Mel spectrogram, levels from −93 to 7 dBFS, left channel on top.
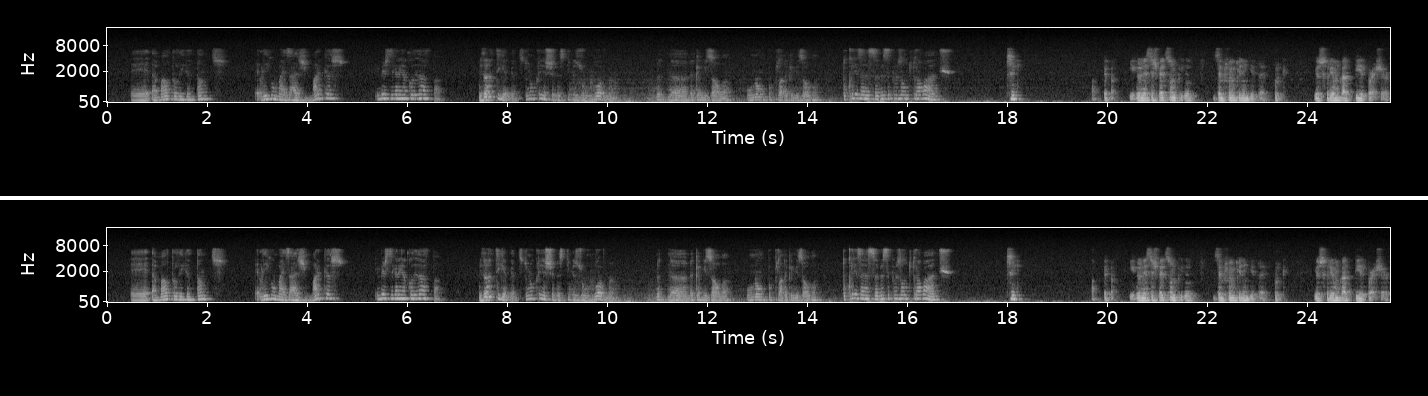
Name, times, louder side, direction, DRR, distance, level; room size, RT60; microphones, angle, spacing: voice 1, 0.5-2.4 3.0-4.7 5.4-6.7 7.5-10.2 11.0-12.5 12.8-14.2 14.8-16.9 19.7-19.8, right 2 dB, 75° right, 6 dB, 0.7 m, -34 dB
Thunder / Rain, 9.2-24.8, right 1 dB, 45° left, 2.1 m, -48 dB
voice 2, 20.4-21.7 22.1-23.4 24.1-25.6, equal, 10° left, -1 dB, 0.4 m, -27 dB
4.7 x 2.9 x 2.9 m, 0.33 s
head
